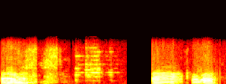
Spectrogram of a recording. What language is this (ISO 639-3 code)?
asm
